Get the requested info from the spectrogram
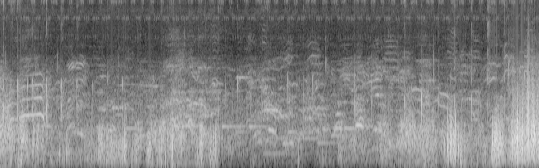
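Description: Scattered distant voices of players and spectators calling out and chattering at a youth softball game, with no single clear speaker; the voices grow louder at the very end.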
